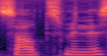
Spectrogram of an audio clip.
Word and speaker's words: Saltzman: That's R-E-B-E-K-A-H. And Saltzman is spelled S-A-L-T-Z-M-A-N.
